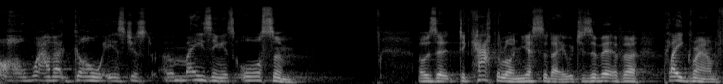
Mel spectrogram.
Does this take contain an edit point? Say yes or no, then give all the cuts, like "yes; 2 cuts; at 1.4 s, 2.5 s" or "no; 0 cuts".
no; 0 cuts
